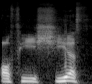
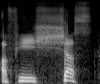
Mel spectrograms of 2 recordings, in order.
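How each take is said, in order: First: The ending is two syllables, 'shee-us'. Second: The ending is one syllable, 'shus'. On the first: The speaker calls it wrong. "Not ऑफिशियस" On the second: The speaker calls it right. "It is अफिशस"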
